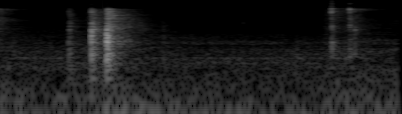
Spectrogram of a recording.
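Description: A few sharp clicks of computer keys: a quick pair about half a second in and a fainter pair near the end, against quiet room tone.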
